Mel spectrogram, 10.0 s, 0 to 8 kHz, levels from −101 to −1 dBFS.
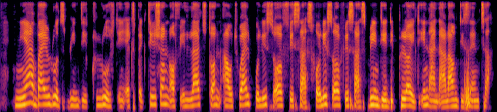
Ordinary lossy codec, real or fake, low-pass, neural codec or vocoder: none; real; 7.2 kHz; none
